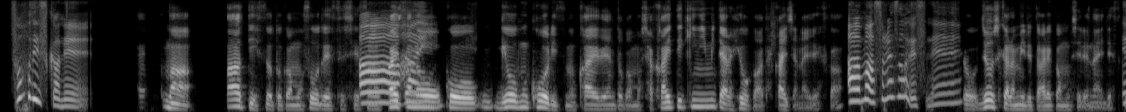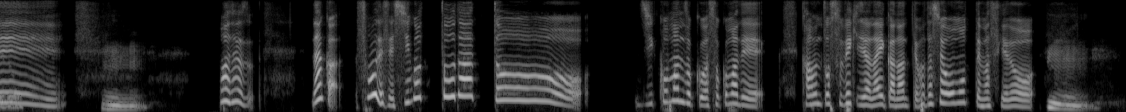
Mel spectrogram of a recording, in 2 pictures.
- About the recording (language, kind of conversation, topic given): Japanese, unstructured, 自己満足と他者からの評価のどちらを重視すべきだと思いますか？
- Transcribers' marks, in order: none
